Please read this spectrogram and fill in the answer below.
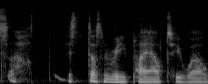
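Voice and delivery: soft, unvoiced, whispered aside.

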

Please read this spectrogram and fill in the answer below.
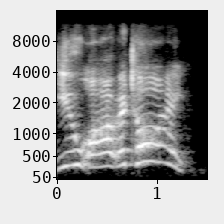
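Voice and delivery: weak, very high-pitched voice, very slow and stretched out. Imitating an actor as a cowboy toy: bad Woody impression by Tom Hanks. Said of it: "not one of my best impersonations".

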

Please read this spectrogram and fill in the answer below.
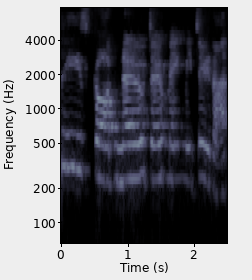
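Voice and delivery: tearful, sobbing, crying, begging tone. Speaker retelling being told to rewrite the book, acting out tearful begging. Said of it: "I'm crying, I'm sobbing, I'm begging".

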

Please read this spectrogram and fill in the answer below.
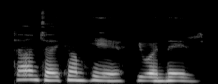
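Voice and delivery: ordinary delivery, nothing marked

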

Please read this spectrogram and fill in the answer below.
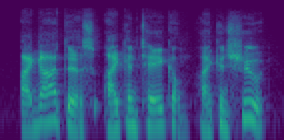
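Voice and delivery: mock insistent, pressing tone, yelling. Recounting yelling at their guide about taking the shot, retelling own yelling. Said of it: "I kept yelling at my guide".

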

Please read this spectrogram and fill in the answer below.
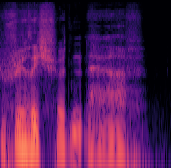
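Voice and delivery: concerned, fretful, worried, anxious tone. Narrating a character's reply after being carried over the river, in a worried voice. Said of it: "she said in a worried voice".

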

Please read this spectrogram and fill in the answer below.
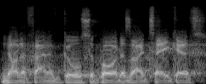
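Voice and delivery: deep masculine voice. Reading a story aloud, an armored character speaks from his helmet: deep masculine voice. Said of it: "deep, masculine voice of Steelhooves".

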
